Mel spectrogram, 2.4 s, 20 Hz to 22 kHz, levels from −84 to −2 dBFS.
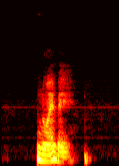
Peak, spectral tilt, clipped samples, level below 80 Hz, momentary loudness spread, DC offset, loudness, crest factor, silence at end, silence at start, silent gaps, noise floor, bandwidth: -4 dBFS; -10.5 dB/octave; under 0.1%; -62 dBFS; 14 LU; under 0.1%; -20 LUFS; 18 dB; 0.65 s; 0.75 s; none; -68 dBFS; 4.5 kHz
